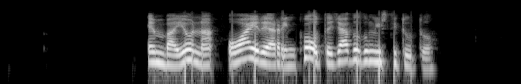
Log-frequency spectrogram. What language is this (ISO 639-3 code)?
glg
